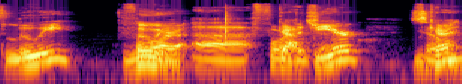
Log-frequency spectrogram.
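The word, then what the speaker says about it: Louis: all right and it's Louie lure for the jeer so more and more the French pronunciation there but yeah those are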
